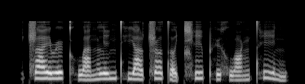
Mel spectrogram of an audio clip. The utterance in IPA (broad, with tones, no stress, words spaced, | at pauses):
ʈ͡ʂa˥ɪ̯ɻɻ̩˥ kʰwa˧˥nli˥ŋt̪ʰjä˥˧ ʈ͡ʂɤ˥˩t̪ɤ̰˨˩ t͡ɕʰi˥pʰy˨xwɑ˧˥ŋ t̪ʰi˥˩n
